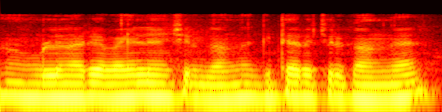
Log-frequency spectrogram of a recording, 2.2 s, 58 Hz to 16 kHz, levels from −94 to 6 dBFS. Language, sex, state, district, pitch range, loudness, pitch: Tamil, male, Tamil Nadu, Kanyakumari, 120-125 Hz, -14 LUFS, 125 Hz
